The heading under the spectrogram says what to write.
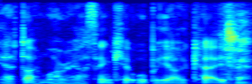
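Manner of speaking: put-on laughing speech. Retelling someone's emailed reply about the towels: imitating a reply said laughing. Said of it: "the tone of it, just, like, basically laughing".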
